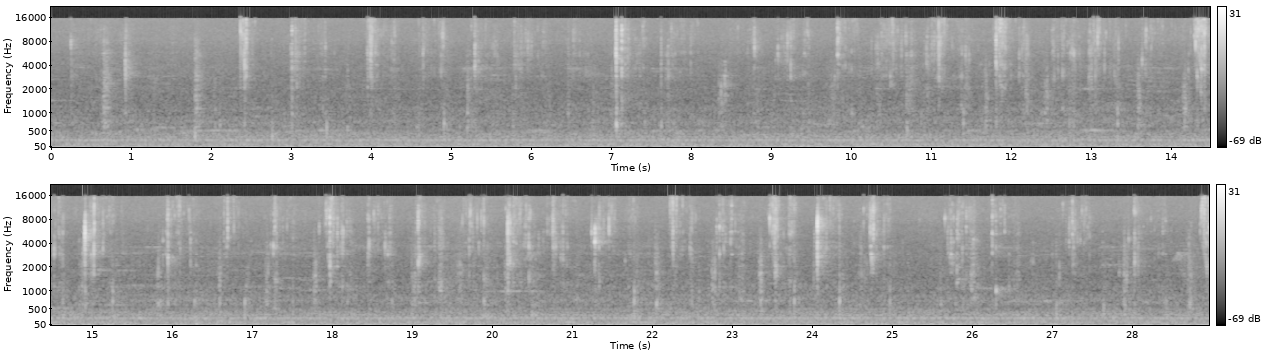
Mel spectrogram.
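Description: Close-miked chewing and mouth sounds of a man eating hilsa biryani by hand, with many sharp, irregular clicks and smacks. A steady low hum runs underneath.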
